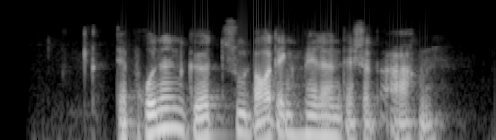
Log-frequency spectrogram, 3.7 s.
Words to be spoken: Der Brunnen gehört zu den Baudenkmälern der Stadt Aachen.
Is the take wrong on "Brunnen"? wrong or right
right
